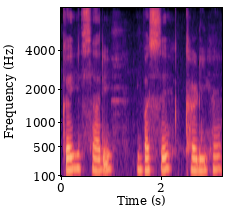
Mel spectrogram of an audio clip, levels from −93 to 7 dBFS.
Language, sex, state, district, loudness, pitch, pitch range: Hindi, male, Himachal Pradesh, Shimla, -17 LUFS, 165 Hz, 155-175 Hz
